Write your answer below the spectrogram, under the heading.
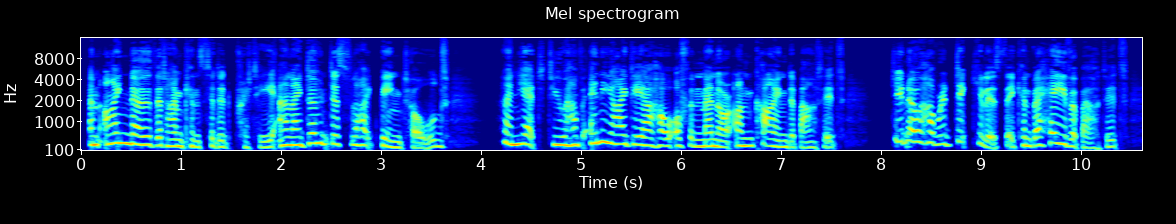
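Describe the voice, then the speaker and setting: A woman voicing a proud young society lady, speaking up higher with an indignant, pleading edge. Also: fairly bright tone, no echo, clean studio sound, lightly acted.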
